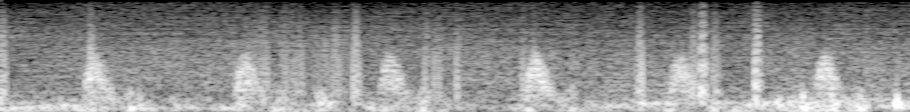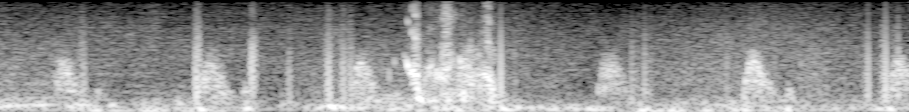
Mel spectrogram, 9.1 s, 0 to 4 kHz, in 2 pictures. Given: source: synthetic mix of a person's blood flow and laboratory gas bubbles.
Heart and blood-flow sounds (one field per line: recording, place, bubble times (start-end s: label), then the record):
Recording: Doppler ultrasound of blood flow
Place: subclavian vein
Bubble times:
6.44-7.05 s: bubbles
From the record:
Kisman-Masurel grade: 213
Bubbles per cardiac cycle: several, 3 to 8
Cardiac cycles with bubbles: 1 to 10%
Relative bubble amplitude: loud (0.450 to 0.775)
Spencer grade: 1 (occasional bubble signal discernible with the cardiac motion signal, with majority of cardiac periods free of bubbles)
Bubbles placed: anywhere in the cardiac cycle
